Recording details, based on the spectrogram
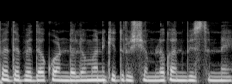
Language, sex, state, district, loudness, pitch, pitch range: Telugu, female, Andhra Pradesh, Chittoor, -12 LUFS, 190 Hz, 185-200 Hz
